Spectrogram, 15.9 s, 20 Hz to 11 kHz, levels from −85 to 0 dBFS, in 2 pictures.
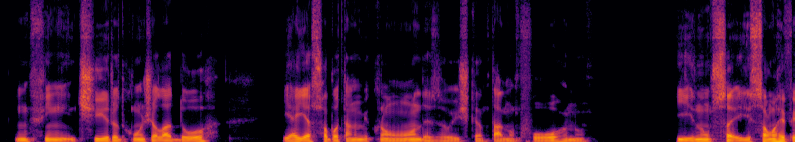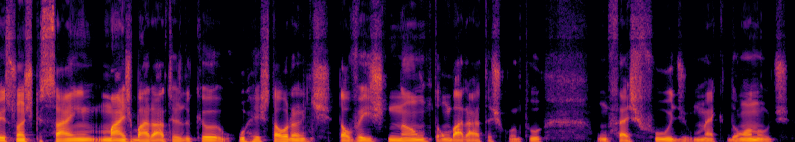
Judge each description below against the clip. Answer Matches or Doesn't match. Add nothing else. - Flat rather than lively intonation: Doesn't match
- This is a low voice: Matches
